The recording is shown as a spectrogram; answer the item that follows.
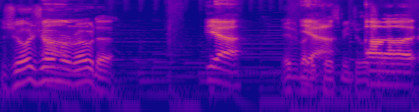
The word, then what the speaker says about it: Giorgio Moroder: Is that how you pronounce his name? Giorgio Moroder.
